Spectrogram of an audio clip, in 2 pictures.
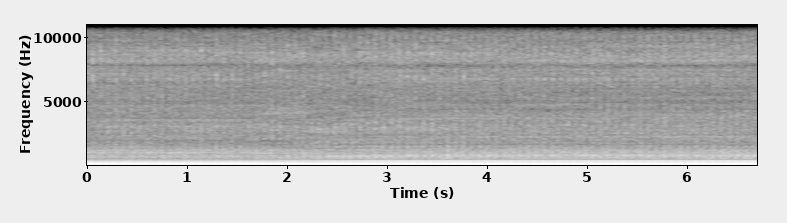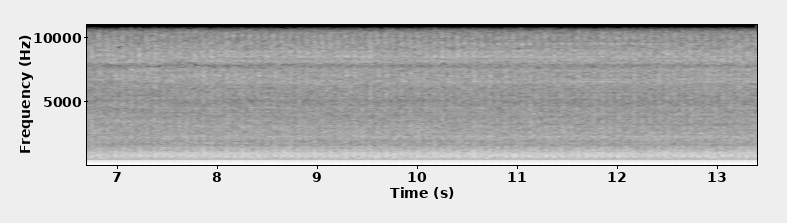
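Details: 2014 Kawasaki ZX-6R ABS, 8,000 km, last serviced at 5,500 km, Graves slip-on exhaust: steady four-cylinder idle with a fine, even ticking over the exhaust note, unchanged through the clip; source of the tick unknown.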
